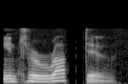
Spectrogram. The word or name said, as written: interruptive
